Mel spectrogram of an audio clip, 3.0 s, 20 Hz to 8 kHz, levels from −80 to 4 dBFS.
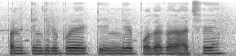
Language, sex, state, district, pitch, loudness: Bengali, male, West Bengal, Cooch Behar, 150 Hz, -15 LUFS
